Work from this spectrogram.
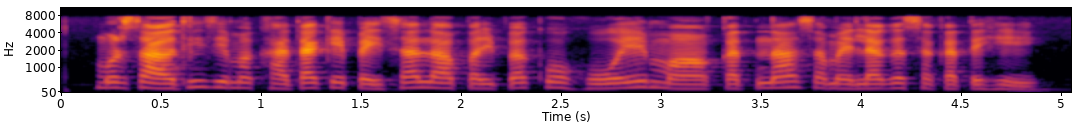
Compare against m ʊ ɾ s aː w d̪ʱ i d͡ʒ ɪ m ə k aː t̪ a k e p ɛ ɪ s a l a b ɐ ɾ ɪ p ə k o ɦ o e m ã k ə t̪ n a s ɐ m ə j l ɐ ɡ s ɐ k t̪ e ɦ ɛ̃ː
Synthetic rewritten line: m ʊ ɾ s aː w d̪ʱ i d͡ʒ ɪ m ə kʰ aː t̪ a k e p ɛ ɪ s a l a p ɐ ɾ ɪ p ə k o ɦ o e m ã k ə t̪ n a s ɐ m ə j l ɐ ɡ s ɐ k t̪ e ɦ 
